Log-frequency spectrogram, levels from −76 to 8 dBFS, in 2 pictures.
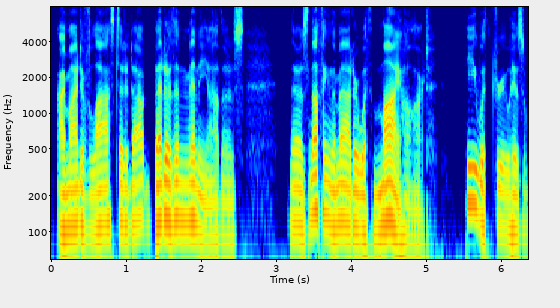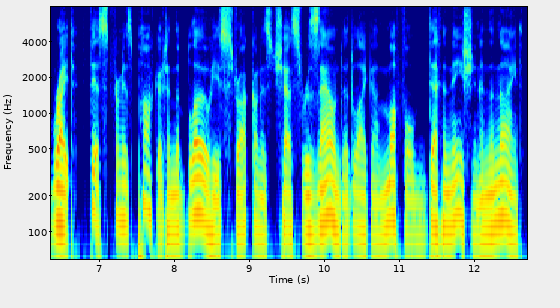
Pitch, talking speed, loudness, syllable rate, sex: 110 Hz, 195 wpm, -20 LUFS, 4.9 syllables/s, male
